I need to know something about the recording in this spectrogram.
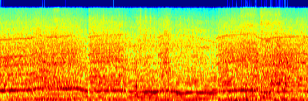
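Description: A racing car engine roars at high revs, shifting up and down through the gears.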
